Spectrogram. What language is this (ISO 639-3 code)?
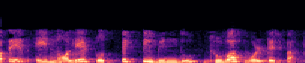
ben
